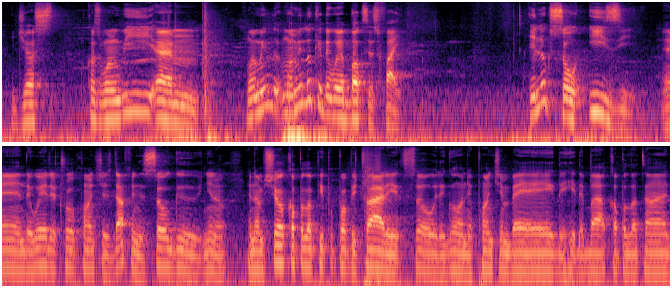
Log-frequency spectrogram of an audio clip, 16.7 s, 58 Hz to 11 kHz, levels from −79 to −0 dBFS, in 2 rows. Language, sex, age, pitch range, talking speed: English, male, 20-39, 95-125 Hz, 205 wpm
